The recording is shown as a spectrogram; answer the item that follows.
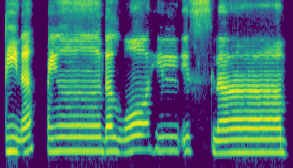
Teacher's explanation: ऐं में नून की आवाज को छुपाएंगे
